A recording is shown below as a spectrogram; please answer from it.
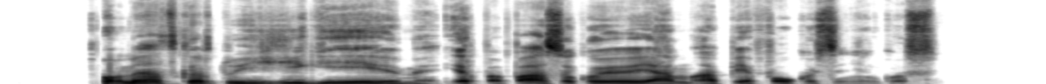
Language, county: Lithuanian, Vilnius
